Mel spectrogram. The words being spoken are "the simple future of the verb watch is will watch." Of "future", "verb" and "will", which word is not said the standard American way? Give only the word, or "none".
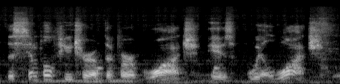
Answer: none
